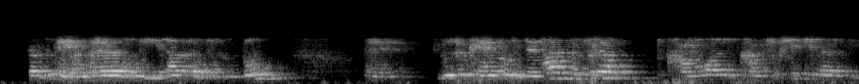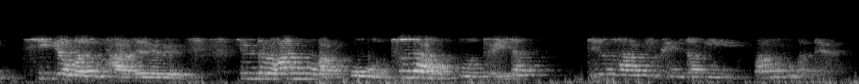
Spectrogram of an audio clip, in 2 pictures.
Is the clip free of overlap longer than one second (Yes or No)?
No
